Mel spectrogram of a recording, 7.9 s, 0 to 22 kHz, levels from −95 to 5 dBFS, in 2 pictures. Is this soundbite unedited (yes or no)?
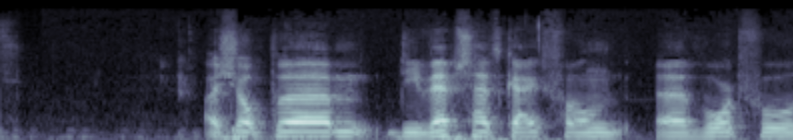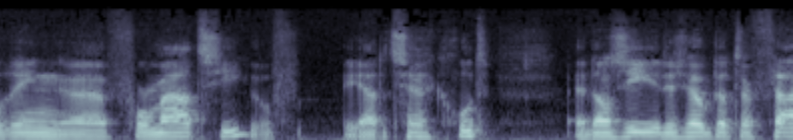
yes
